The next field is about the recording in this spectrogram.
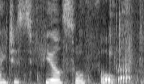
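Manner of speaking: tearful, overcome voice on the verge of tears. Pointing out a chart over Washington, D.C. to you guys: on the verge of tears. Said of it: "I am going to cry".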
